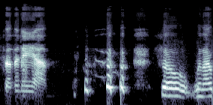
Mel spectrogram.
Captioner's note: laughing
